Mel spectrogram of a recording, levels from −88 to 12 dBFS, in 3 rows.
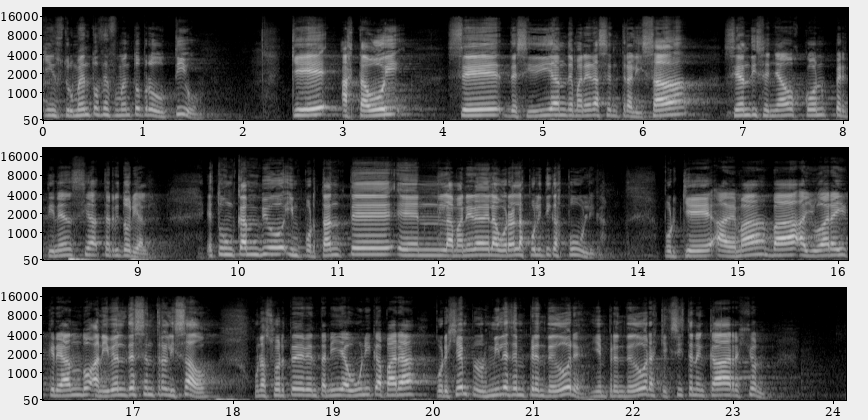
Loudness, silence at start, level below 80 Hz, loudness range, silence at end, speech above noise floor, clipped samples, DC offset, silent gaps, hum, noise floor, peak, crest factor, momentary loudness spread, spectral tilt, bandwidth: -19 LUFS; 0 s; -40 dBFS; 6 LU; 0.8 s; 40 dB; under 0.1%; under 0.1%; none; none; -60 dBFS; 0 dBFS; 20 dB; 13 LU; -2.5 dB/octave; 16 kHz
